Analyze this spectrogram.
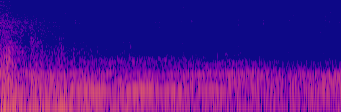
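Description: A triumphant game fanfare rings out and slowly fades.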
